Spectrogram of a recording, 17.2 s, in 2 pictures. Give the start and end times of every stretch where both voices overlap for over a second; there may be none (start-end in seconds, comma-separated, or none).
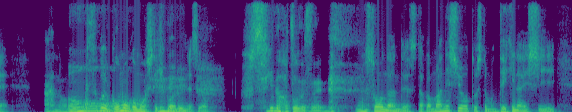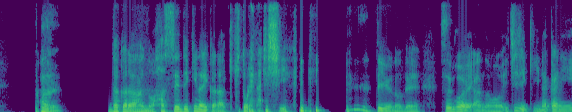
1.0-2.9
